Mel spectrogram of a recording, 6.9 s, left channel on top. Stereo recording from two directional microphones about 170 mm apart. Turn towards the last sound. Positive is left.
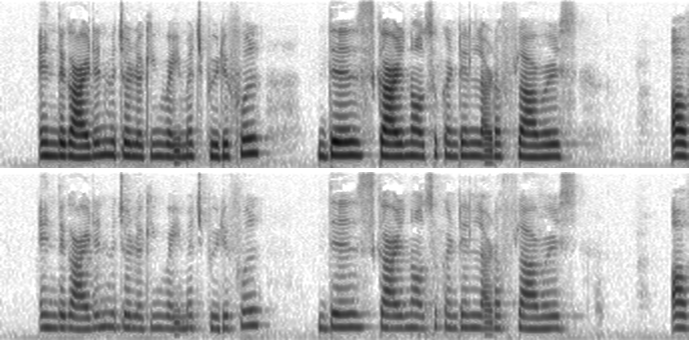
turn(degrees=25)  # may be behind; listen again after turning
